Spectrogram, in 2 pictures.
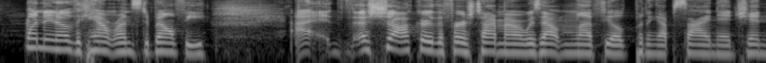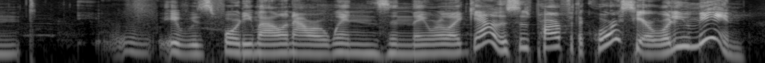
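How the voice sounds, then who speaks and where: Very fast and at a medium pitch, a woman with an American accent speaks with ordinary pitch variation over noticeable background noise. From Western Washington. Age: 20s. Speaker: baseball play-by-play announcer. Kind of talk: live commentary. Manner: casual, chatty.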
